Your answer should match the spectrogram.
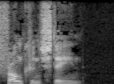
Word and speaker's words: Frankenstein: No, it's pronounced Frankenstein. – So is it Frederick Frankenstein? – No, it's Frederick Frankenstein.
